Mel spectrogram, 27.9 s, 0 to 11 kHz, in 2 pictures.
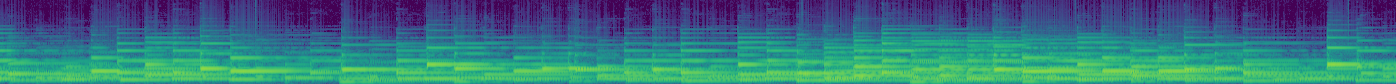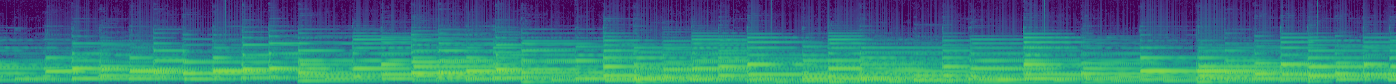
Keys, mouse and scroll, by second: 1.6 double click, 3.6 double click, 3.8-4.3 scroll down 1, 4.3 middle click, 4.5-5.0 scroll up 1, 10.5-11.7 typing, 13.1 Return, 14.7 scroll down 1, 17.6 middle click, 21.7 scroll up 1, 22.1 middle click, 24.5 middle click, 24.8 scroll up 1, 25.0-25.7 scroll down 1, 27.1 typing.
